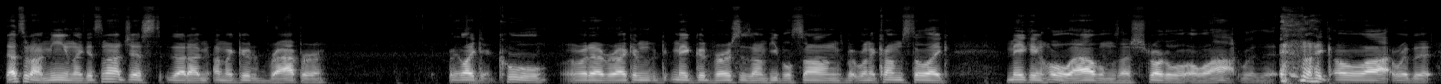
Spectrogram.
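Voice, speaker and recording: A man in his thirties, a guest rapper, chatting casually on a podcast in a halting, self-deprecating way, laughing often. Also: sits low, steady tone, a little mellow, clean tone.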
